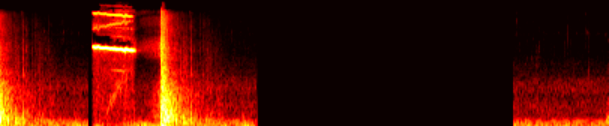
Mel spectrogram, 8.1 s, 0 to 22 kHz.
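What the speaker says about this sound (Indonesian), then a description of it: "Kalau ini mercon buntelan kertas yang Happy Power 3 guys, yang warna biru." A blue paper-wrapped Happy Power 3 firecracker goes off outdoors: a shrill whistling squeal rises for under a second, then one loud, sharp bang, with faint background noise before and after and a stretch of near silence.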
